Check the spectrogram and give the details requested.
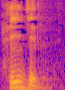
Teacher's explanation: Ini ra sukun, sebelumnya kasrah, berarti dibaca tipis. Hijr, tipis.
